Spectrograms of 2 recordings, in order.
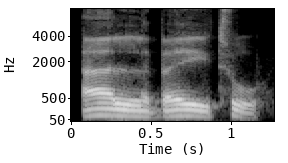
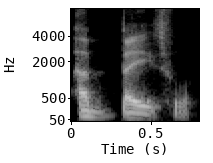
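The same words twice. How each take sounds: First: Al-baytu slow, l clearly sounded; slow model reading. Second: Abbaytu with a doubled b and no l, said softly; Abbaytu, l dropped into a doubled b; wrong form shown. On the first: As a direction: say Al-baytu slowly, keeping the l. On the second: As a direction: say Abbaytu as the mistake. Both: Shown as a demonstration. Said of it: "not abba".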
